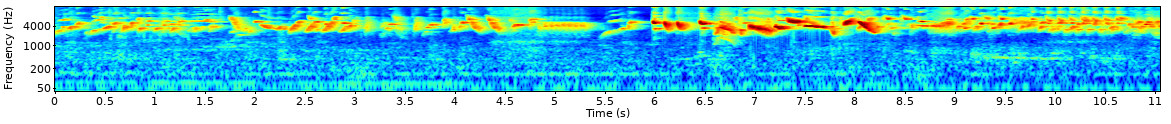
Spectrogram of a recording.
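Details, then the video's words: Common linnet in training for table singing, kept in a cage, delivering a continuous high twittering song of rapid chirps and trills that grows louder and richer about halfway through. "ANIFLA pesma na sto, carduelis cannabina"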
